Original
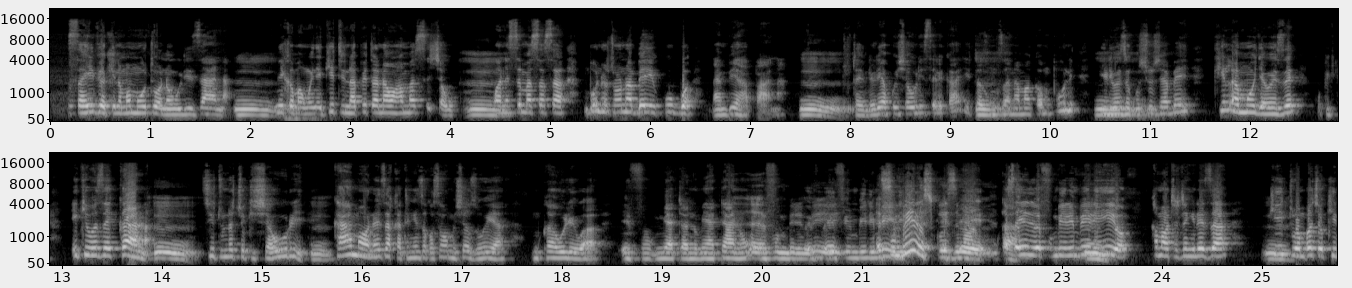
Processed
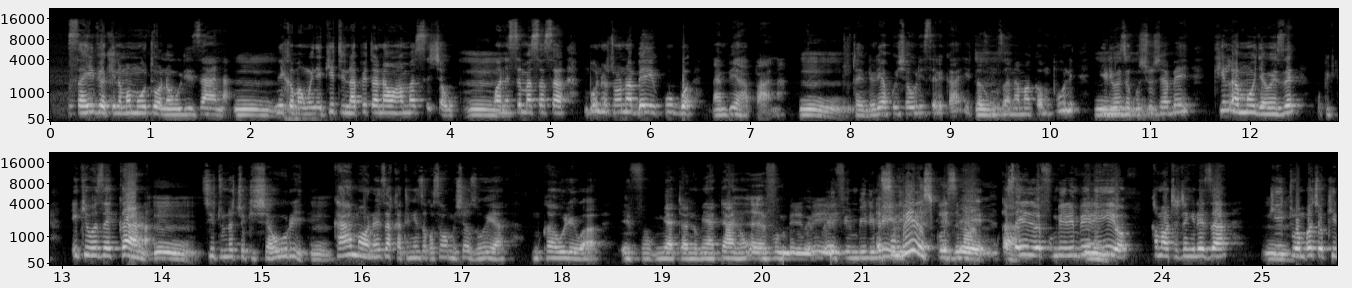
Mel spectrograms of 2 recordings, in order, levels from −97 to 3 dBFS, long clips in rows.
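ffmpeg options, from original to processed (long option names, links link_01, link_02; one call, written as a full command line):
ffmpeg -i in.wav -filter_complex "[0:a]asettb=1/sr,asplit=3[link_01][link_02][link_03];[link_01]atrim=end=20.214[link_04];[link_02]atrim=start=20.21:end=20.69,asetpts=PTS-STARTPTS,afade=type=in:duration=0.004:curve=qsin,afade=type=out:start_time=0.476:duration=0.004:curve=qsin,highpass=frequency=240:width=0.5412,highpass=frequency=240:width=1.3066,equalizer=frequency=300:width_type=q:width=4:gain=7,equalizer=frequency=450:width_type=q:width=4:gain=-5,equalizer=frequency=1200:width_type=q:width=4:gain=9,lowpass=frequency=4200:width=0.5412,lowpass=frequency=4200:width=1.3066[link_05];[link_03]atrim=start=20.686[link_06];[link_04][link_05]acrossfade=duration=0.004:curve1=hsin:curve2=qsin[link_07];[link_07][link_06]acrossfade=duration=0.004:curve1=qsin:curve2=hsin" out.wav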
